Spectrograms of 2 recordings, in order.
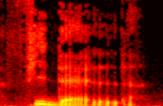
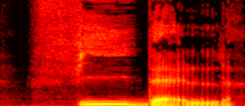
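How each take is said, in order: First: Said in the usual way. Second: Slow "fidèle", fi-dèle; drawn out. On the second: Shown as a demonstration. French teacher modelling for learners, "fidèle" slow and drawn out. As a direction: stretch both syllables of "fidèle".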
